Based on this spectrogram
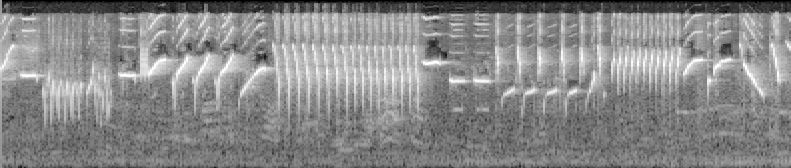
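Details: Singing canary meant to coax a stalled, quiet canary into song: varied high tours switching between sharp upward chirps, a dense buzzy rattle, level thin whistles and quick repeated trills, with barely a break.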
